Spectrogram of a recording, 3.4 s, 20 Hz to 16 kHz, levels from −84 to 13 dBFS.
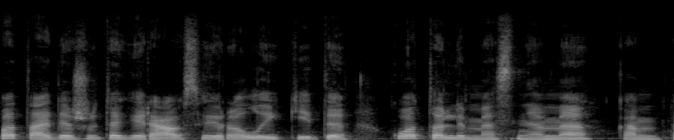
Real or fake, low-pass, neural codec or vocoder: real; 14.4 kHz; none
